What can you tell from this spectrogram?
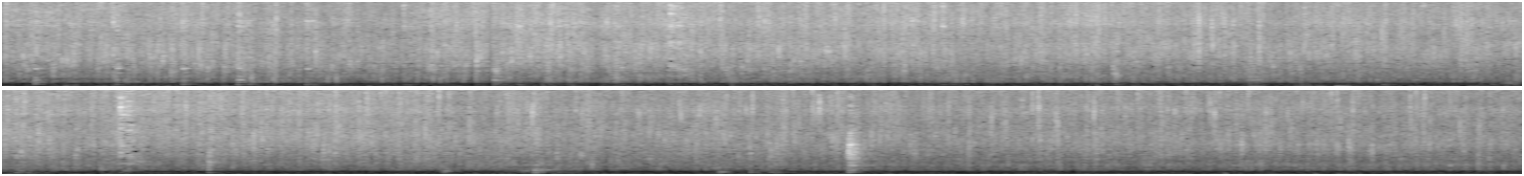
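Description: Sliced onions sizzling in hot oil in a stainless-steel kadai, stirred with a metal spoon that clinks against the pan now and then. The sizzle slowly eases.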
